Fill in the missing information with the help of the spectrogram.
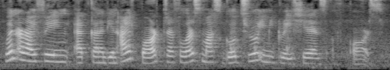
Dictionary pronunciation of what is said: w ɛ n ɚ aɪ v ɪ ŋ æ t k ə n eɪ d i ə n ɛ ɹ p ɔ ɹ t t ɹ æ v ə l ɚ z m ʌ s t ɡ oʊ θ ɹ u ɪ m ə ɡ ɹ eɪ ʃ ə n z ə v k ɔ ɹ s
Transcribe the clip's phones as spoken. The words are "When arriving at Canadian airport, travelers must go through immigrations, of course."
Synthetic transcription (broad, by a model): w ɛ n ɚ aɪ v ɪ ŋ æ t k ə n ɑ d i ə n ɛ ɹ p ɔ ɹ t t ɹ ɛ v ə l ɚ s m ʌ s t ɡ oʊ t ɹ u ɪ m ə ɡ ɹ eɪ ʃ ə n s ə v k ɔ ɹ s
